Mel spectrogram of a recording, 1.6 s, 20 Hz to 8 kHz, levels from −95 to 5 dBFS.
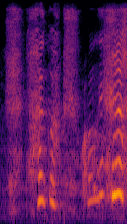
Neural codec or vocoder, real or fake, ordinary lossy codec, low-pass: autoencoder, 22.05 kHz, a latent of 192 numbers a frame, VITS, trained on one speaker; fake; Opus, 24 kbps; 7.2 kHz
